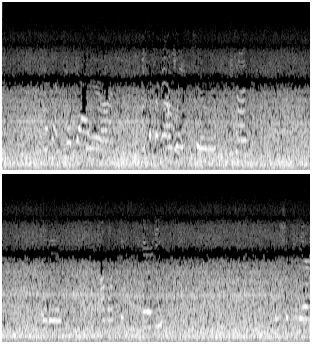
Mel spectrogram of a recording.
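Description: Steady road and engine noise inside a moving motorhome, with faint, indistinct voices talking now and then over it.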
